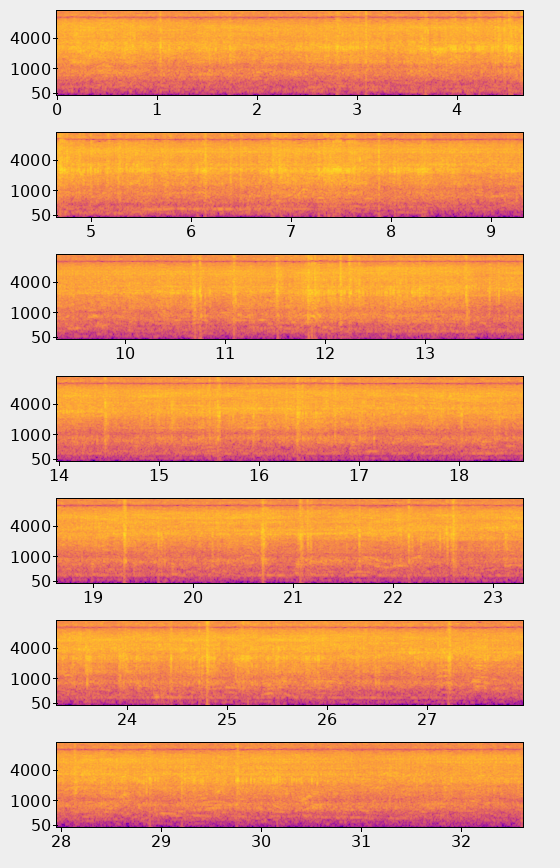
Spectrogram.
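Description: Motorized toy train running on plastic track, heard close up from on board: its small electric motor and gears whirring with a steady rattle, with many small clicks along the way.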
